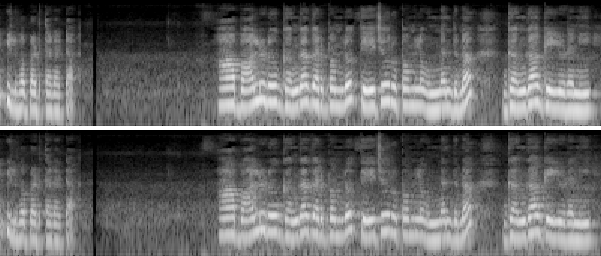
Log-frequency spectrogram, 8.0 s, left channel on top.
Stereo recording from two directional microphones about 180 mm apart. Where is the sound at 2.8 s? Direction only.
35° left (ahead or behind).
